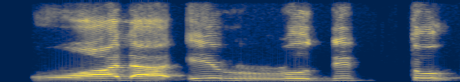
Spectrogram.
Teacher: ار را پہ شروع دال تازر دت تا پشتو رددت یہ دال ساکن کو چھوڑ دیا جائے گا دال متحرک کو تا مشدد کے ساتھ ملا کر پڑھا جائے گا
